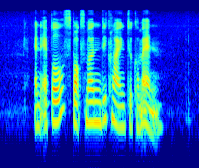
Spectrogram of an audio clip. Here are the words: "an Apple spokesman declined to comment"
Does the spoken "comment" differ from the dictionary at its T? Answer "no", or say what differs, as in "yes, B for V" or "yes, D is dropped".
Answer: yes, T is dropped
